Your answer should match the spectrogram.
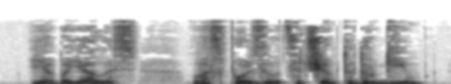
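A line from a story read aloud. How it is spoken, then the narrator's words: Trembling voice. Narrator (Russian): дрожащим голосом произнесла Гермиона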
